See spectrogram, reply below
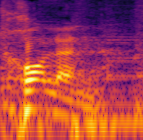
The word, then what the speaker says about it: Haaland: A ver, entre martes y miércoles vimos a Mbappé y vimos a Haaland, o como dice José Ramón, Haaland. Tiene una pronunciación maravillosa. ¿Cuál es la pronunciación correcta? – Erling Brut Haaland. – Haaland, perfecto.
